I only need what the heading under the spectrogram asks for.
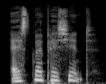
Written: astmapatient

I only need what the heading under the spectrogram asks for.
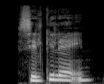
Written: silkelagen

